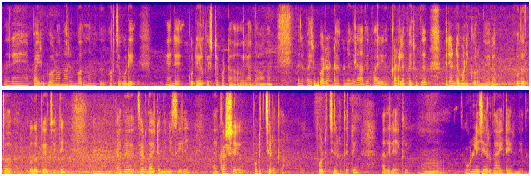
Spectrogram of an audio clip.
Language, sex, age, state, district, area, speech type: Malayalam, female, 30-45, Kerala, Kasaragod, rural, spontaneous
